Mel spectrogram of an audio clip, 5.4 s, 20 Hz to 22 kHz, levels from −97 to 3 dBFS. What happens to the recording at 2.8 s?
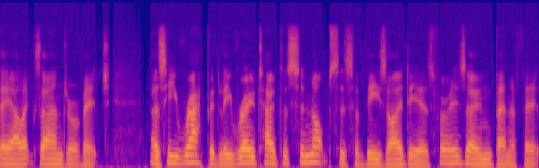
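At 2.8 s the speech is still carrying the same fault it has throughout the clip: low bit depth without dither. The samples were likely truncated to very few levels, which fits a 9-bit word, with no dither to break up the rounding. The error therefore tracks the signal itself, sitting only around 40 dB below it, so the speech sounds grainy and gritty, and the roughness shifts as the sound rises and falls rather than staying a steady hiss.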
